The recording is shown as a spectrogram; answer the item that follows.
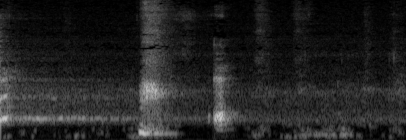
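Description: Two short vocal sounds about a second apart, over a faint steady hum, just after music cuts off.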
